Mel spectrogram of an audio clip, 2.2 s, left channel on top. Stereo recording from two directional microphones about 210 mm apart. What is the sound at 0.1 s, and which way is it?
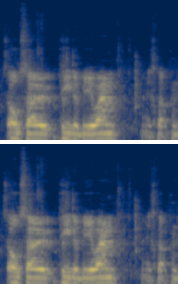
Speech, 45° right (ahead or behind).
